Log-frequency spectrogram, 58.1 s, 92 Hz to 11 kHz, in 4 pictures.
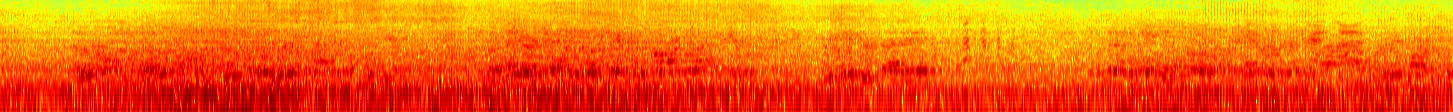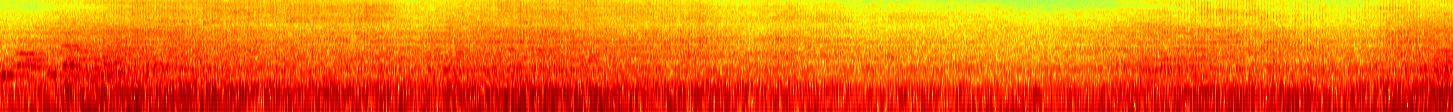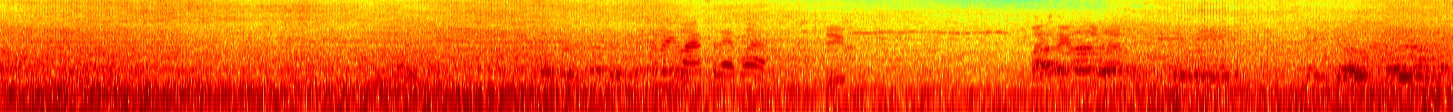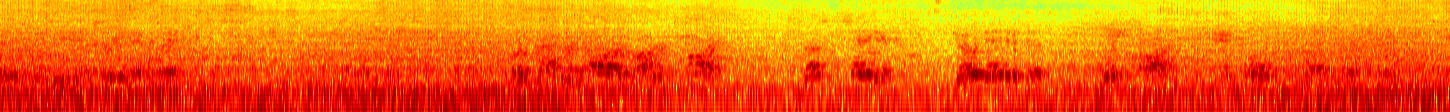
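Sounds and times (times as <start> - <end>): race car engines: 0.0 - 58.0.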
